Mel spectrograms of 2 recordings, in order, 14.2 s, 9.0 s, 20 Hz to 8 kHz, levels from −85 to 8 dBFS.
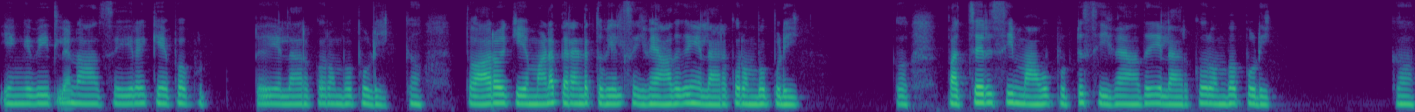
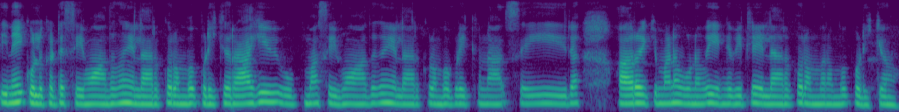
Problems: constant background noise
